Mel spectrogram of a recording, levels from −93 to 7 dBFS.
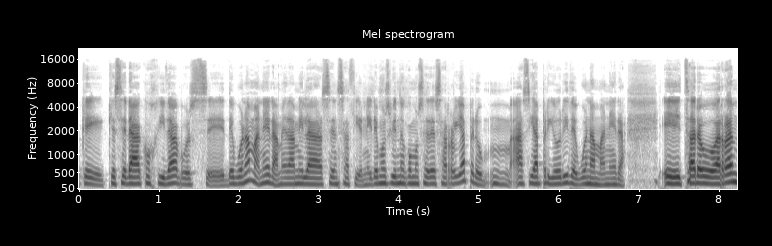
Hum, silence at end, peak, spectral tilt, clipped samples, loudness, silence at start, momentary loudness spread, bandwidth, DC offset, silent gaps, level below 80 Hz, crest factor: none; 0 s; -6 dBFS; -5.5 dB/octave; under 0.1%; -25 LUFS; 0.05 s; 12 LU; 16.5 kHz; under 0.1%; none; -64 dBFS; 18 dB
